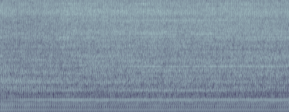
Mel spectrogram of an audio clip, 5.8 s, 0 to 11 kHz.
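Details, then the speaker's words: John Deere X540 riding mower after 20 years of neglect, after carburetor cleaning and rebuild with new parts: an even, steady engine beat with a constant tone and no misses or surging. Before, it was hard starting and the idle hunted up and down. "And so that's about it. I mean, now it runs smooth again."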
